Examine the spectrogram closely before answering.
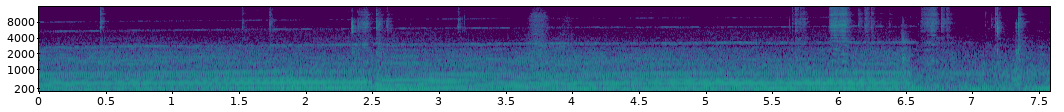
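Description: A racing car engine runs at high revs.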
